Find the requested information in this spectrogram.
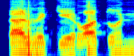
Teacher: را کے اوپر زبر ہے تو لہٰذا را کو موٹا پڑھا جائے گا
